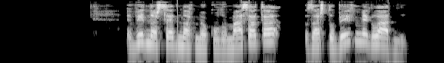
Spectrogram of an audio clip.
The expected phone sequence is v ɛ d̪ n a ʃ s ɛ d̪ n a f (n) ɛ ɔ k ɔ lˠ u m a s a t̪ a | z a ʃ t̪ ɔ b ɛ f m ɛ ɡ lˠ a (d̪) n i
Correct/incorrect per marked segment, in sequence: incorrect, correct

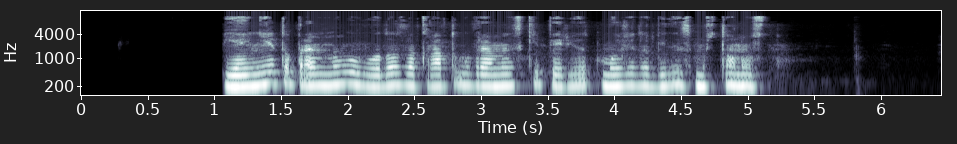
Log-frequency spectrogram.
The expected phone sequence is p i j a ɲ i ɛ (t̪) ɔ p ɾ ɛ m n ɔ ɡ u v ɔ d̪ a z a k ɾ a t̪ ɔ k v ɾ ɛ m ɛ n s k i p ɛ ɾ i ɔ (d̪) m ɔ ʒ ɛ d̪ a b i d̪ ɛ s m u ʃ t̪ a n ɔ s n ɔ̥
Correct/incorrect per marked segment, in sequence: correct, incorrect

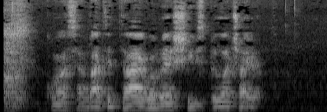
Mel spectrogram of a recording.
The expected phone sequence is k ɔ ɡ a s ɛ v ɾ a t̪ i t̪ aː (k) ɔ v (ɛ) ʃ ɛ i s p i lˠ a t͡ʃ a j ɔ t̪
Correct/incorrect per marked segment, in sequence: incorrect, correct

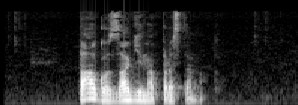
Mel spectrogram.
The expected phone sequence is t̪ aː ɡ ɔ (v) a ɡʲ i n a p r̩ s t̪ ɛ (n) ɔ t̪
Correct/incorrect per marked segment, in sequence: incorrect, correct

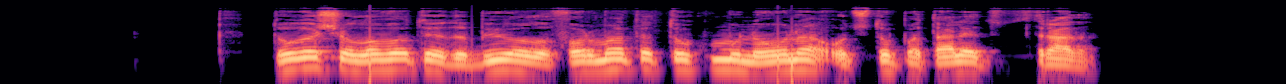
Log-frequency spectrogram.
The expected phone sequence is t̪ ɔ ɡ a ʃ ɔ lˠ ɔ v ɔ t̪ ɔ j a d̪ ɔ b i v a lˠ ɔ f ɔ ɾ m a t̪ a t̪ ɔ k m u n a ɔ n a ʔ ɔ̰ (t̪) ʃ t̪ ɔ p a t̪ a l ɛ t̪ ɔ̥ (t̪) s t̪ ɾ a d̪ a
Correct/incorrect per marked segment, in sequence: correct, correct

